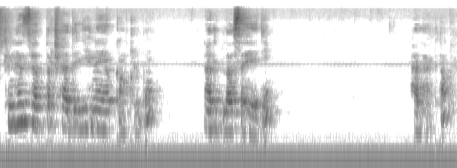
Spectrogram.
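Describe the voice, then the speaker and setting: Brisk Moroccan woman teaching cooking. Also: a little high, mellow, roomy sound, a little hiss or hum. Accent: Moroccan Arabic. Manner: talks viewers through each fold while working. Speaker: cooking channel host. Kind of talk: step-by-step cooking tutorial.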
